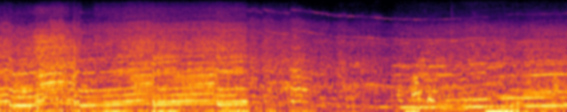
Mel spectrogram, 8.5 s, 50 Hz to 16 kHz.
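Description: Formula 1 race cars in F1 23 pulling away from the start in Australia, a pack of engines droning and shifting in pitch together, steady and loud throughout with a voice speaking over them.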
